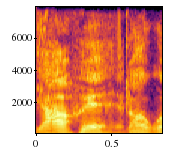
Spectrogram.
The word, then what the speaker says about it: 야훼: 히브리인들에게 전해진 이름, 그 이름은 여호와, 사실은 좀 더 히브리 발음으로는 야훼라고 하는 발음이 더 정확한 이름입니다.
